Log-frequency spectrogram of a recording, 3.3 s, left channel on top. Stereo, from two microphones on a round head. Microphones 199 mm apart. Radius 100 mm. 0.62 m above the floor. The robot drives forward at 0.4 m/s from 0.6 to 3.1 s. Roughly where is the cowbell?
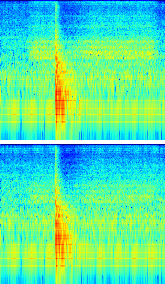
I don't hear a cowbell.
